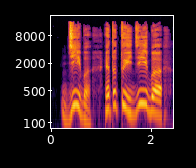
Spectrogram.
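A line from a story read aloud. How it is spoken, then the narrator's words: Joyful exclamation. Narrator (Russian): радостно восклицала Лектория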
